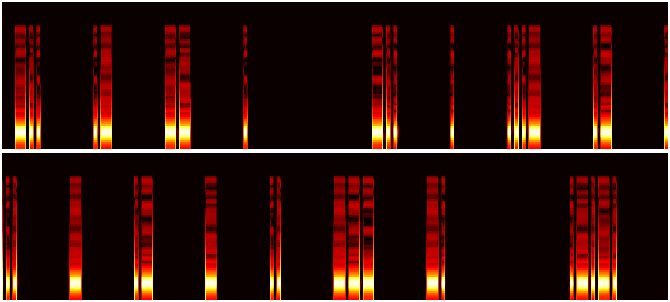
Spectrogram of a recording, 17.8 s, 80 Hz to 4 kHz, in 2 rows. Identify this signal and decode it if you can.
Morse code, heard as a keyed tone, about 25 wpm, spaced as for 10 wpm, 550 Hz. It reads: DAME DEVASTATION <AR>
